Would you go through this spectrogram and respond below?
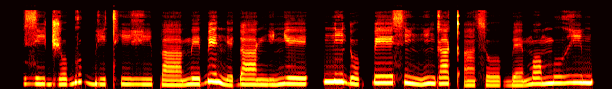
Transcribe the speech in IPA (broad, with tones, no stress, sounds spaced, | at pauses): z i˨ d͡ʒ o˨ ɡ u˦ ɡ͡b i˨ tʰ i˨ ɣ i˨ p aː˨ m e˨ ɓ e˦ n ɪ˨ ɗ aː˨ ŋ i˨ ɲ eː˦ | n ĩ˦ ɗ o˨ k͡p eː˦ s ĩ˦˨ ŋ ĩ˦ ɡ a˦ kʼ ã˨ s oː˨ ɡ͡b ɛ˨ m ɔ˦ m u˦ ɣ i˦ m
